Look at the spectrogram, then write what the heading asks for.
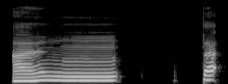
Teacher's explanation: এখানেও ইকফা গুন্না, নুন সাকিনের পরে ইকফার হরফ তা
